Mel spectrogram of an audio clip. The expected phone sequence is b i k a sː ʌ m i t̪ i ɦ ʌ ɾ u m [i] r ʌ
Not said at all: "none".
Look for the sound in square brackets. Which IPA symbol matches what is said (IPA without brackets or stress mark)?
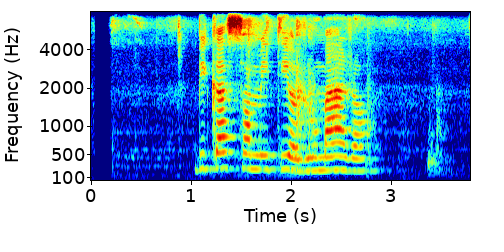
a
